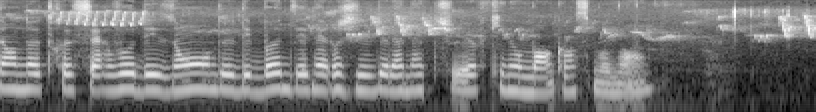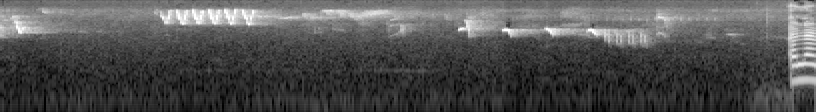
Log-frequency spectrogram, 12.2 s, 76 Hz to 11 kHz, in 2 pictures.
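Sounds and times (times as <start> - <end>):
speech: 0.0 - 5.0
faint steady forest background: 0.0 - 12.2
forest birds chirping and trilling: 0.0 - 12.2.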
